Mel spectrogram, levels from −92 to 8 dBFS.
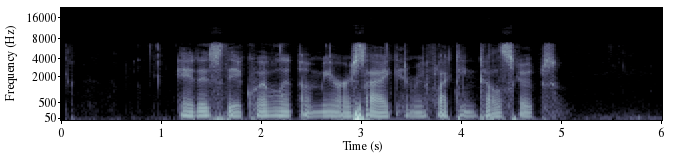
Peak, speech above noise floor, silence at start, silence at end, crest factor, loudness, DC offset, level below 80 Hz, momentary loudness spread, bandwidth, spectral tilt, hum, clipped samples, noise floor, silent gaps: -4 dBFS; 44 dB; 1.15 s; 1.1 s; 26 dB; -28 LUFS; under 0.1%; -36 dBFS; 12 LU; 7.4 kHz; -4.5 dB/octave; none; under 0.1%; -71 dBFS; none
